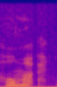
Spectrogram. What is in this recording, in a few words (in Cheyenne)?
beaver, Cheyenne; hóma'e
